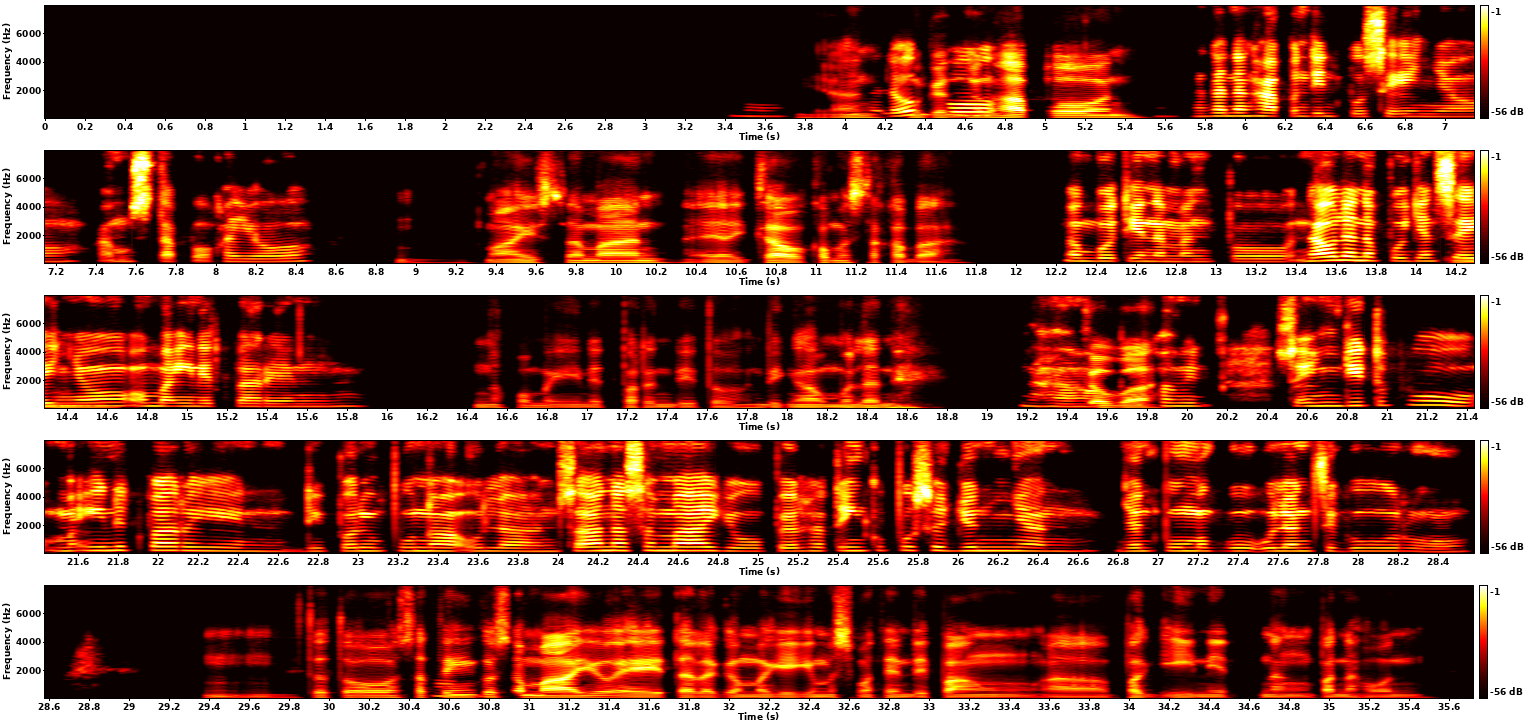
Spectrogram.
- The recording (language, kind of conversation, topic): Filipino, unstructured, Mas pabor ka ba sa klaseng online o sa harapang klase, at ano ang masasabi mo sa mahigpit na sistema ng pagmamarka at sa pantay na pagkakataon ng lahat sa edukasyon?
- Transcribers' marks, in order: static; unintelligible speech; other background noise; tapping; laughing while speaking: "eh"; unintelligible speech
